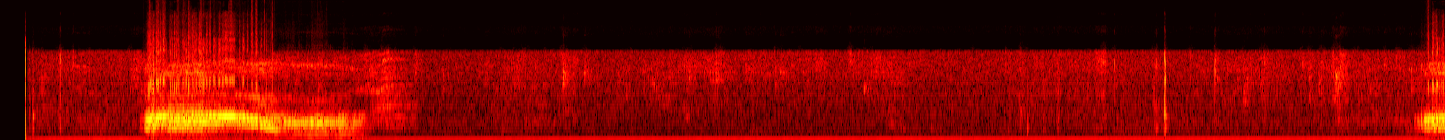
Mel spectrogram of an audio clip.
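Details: A Siberian Husky, left home when its owner went out shopping, gives one rich, wavering howl of about two seconds that bends in pitch and drops away, then faint room noise and soft clicks.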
